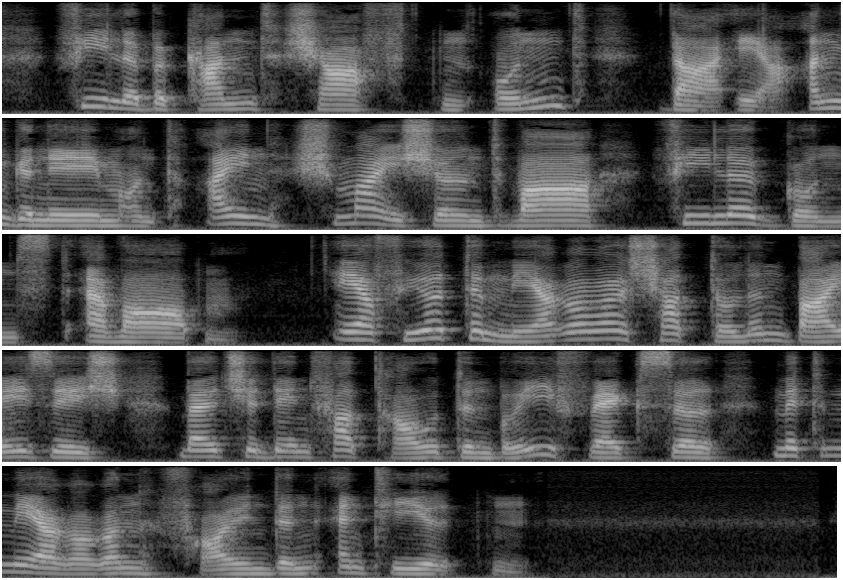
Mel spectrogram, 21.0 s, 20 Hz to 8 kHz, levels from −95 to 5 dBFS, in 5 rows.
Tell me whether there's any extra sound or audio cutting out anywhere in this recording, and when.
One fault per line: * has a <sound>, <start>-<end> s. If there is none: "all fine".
all fine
